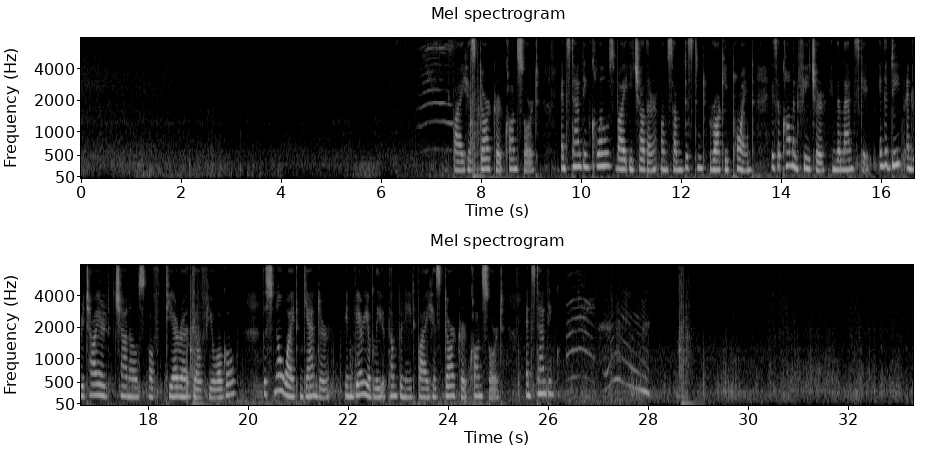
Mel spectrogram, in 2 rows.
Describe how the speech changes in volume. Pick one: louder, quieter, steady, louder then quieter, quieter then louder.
steady.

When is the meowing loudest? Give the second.
28 s.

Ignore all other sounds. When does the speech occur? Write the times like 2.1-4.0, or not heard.
7.5-26.2.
